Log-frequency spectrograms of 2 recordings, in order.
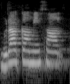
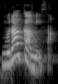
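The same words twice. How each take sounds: First: It is said in standard Japanese, fairly flat. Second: It is said in Hiroshima dialect, middle raised.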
